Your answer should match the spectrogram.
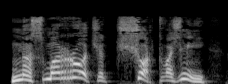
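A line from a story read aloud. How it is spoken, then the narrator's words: Shouted. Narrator (Russian): закричал Дюковский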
